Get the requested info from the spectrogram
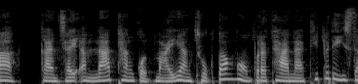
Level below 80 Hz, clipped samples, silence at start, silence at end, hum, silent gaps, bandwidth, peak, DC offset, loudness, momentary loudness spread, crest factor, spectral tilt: -52 dBFS; under 0.1%; 0 s; 0 s; none; none; 15 kHz; -12 dBFS; under 0.1%; -29 LUFS; 4 LU; 18 dB; -5.5 dB/octave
